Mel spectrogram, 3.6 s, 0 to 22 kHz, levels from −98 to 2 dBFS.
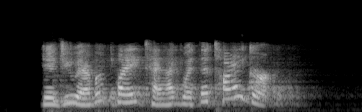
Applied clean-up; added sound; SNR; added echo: neural mask model DeepFilterNet 3.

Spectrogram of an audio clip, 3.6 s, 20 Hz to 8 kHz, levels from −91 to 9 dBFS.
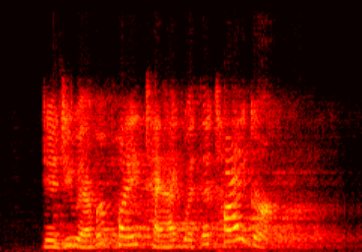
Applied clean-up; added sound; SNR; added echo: neural separator model SepFormer DNS4.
